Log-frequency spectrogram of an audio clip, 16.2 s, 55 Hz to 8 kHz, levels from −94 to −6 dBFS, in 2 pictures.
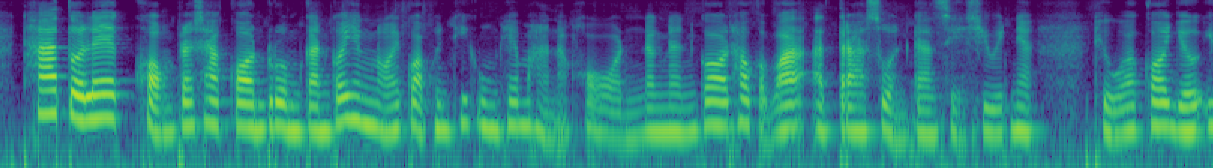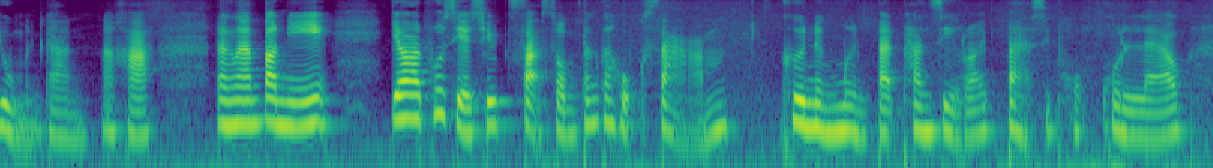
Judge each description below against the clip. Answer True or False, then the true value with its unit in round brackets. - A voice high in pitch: False (180 Hz)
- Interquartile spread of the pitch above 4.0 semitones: False (3.5 semitones)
